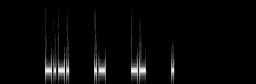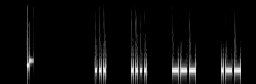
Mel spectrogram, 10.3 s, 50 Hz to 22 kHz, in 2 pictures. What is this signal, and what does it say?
Morse code, heard as a keyed tone, about 28 wpm, spaced as for 13 wpm, 700 Hz. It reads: CAME SHOW
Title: 4x Character Spacing - Top 200 Words - 28wpm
